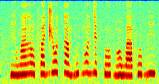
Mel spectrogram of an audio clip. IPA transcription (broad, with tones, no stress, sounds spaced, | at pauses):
i˨ w ã˨˦ l ɔ̃˦˨ f a˧ d͡ʒ ɔ˦ t ã˦˨ b u˨˦ ɡ ɔ̃˦ d ɛ˦˨ k͡p o˧ ɡ ɔ̃˧ w a˧ f o˦ b i˦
